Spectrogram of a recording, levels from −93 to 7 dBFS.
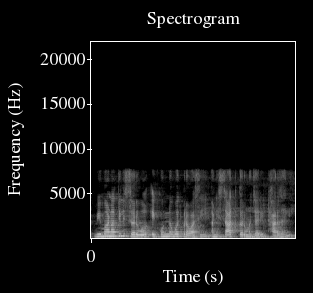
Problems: constant background noise, background conversations at intervals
